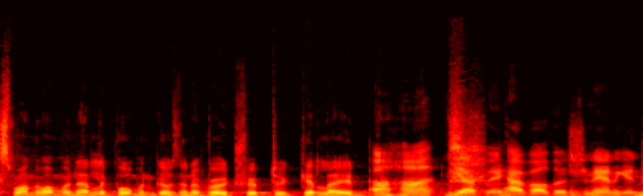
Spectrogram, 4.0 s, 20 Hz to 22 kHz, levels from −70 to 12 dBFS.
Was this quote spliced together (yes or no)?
yes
